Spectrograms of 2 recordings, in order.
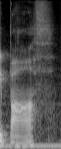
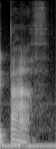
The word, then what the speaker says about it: bath: is is heartbreaking um i don't say bath i say bath but i imagine to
